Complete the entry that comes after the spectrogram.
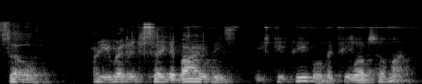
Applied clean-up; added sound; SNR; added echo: neural mask model DeepFilterNet 3.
